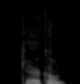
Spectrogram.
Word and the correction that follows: Carcone: Carcones? Not very good at pronouncing. There's a lot of hard hockey names. – Carcone? – Carcone? – Carcone? – That looks right.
